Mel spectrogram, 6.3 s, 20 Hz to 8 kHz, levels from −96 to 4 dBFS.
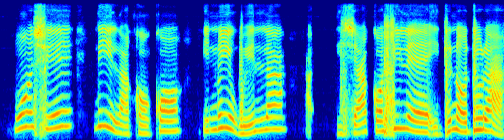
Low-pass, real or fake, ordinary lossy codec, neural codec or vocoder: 7.2 kHz; fake; none; vocoder, 22.05 kHz, 80 mel bands, HiFi-GAN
